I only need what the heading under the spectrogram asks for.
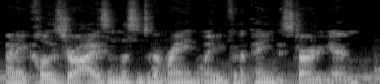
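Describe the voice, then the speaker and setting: A streamer reads a story aloud in a steady, measured voice. His pitch sits in the middle range, and faint music plays underneath. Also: poor audio. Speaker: streamer reading game story.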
